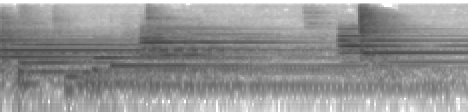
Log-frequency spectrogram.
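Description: A famous clock tower bell in Prague, which rings every hour, rings out in three loud, resonant strikes, each one leaving a long, shimmering hum of overtones that blends into the next. No one speaks.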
